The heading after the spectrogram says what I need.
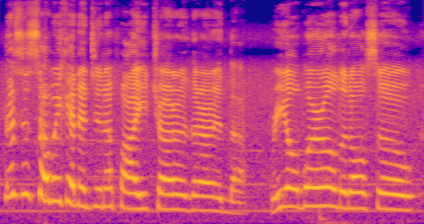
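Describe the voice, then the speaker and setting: A woman's voice: high-pitched, lively intonation, moderate pace, soft background music, poor audio. A woman voicing a sleazy, swaggering middle-aged male mobster with a put-on New Jersey accent, reading game dialogue on a live stream. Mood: explaining. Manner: brash, teasing mob-guy drawl.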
